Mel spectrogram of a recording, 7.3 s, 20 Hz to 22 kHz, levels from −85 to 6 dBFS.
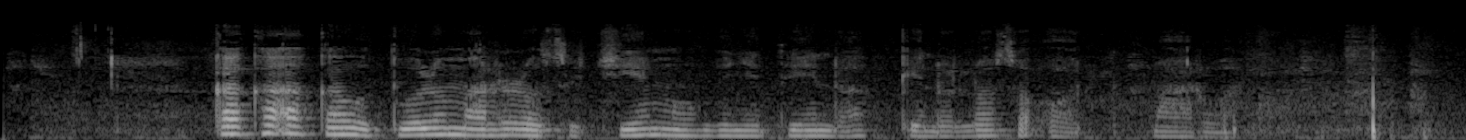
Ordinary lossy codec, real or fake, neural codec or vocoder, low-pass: AAC, 32 kbps; real; none; 10.8 kHz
